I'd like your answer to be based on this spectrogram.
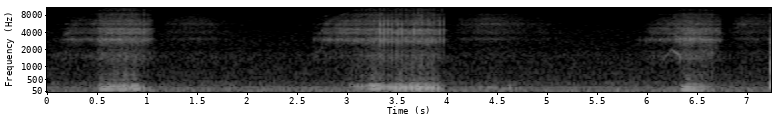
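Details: Sleeping Pitbull dog snoring: low rattling snores in three bursts, one with each breath, over a faint steady hum.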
